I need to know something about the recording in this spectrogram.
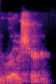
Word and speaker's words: Roescher: us know so i say it correctly roscher all right bro sure it is all right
